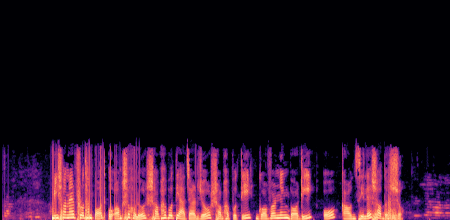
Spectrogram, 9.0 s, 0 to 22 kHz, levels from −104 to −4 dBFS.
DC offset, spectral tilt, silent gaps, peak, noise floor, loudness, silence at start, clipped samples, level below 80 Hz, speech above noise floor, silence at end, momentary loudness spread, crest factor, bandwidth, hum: under 0.1%; -6 dB/octave; none; 0 dBFS; -45 dBFS; -14 LUFS; 0.1 s; under 0.1%; -40 dBFS; 32 dB; 0.2 s; 5 LU; 14 dB; 7.6 kHz; none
